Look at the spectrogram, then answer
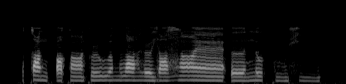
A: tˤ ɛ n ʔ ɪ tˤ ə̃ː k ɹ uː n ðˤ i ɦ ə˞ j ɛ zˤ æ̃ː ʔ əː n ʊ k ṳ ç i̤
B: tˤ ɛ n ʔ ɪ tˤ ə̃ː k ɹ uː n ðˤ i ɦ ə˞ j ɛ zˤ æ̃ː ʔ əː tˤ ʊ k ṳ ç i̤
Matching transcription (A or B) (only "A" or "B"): A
